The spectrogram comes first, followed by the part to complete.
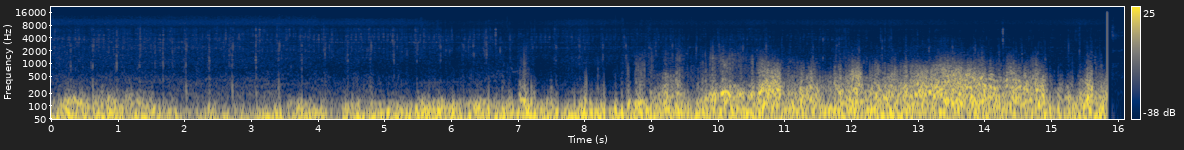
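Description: Wind buffeting a moving camera's microphone: a loud, steady low rumble that swells from about nine to fifteen seconds in, then cuts off suddenly near the end.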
